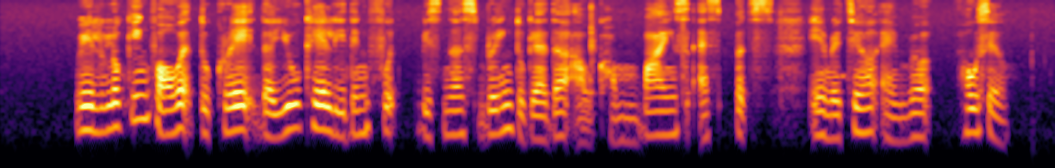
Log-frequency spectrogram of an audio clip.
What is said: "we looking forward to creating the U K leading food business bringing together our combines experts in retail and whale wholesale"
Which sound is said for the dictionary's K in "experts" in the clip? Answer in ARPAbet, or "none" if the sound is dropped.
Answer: none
